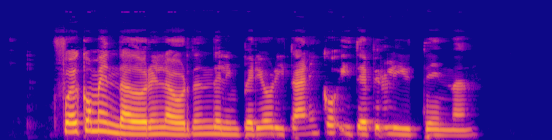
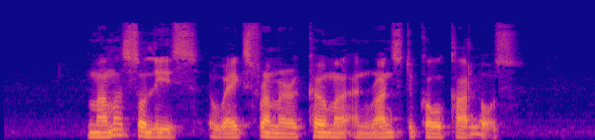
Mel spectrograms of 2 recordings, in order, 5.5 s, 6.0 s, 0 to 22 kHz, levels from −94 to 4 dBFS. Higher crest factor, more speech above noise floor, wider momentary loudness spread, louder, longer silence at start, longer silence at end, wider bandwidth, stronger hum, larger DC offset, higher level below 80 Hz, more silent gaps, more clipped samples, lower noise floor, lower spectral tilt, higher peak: about the same, 16 dB vs 18 dB; first, 73 dB vs 43 dB; first, 12 LU vs 9 LU; first, -17 LUFS vs -25 LUFS; second, 0.6 s vs 0.85 s; about the same, 0.8 s vs 0.85 s; second, 7.6 kHz vs 11.5 kHz; neither; neither; second, -66 dBFS vs -56 dBFS; neither; neither; first, -90 dBFS vs -67 dBFS; about the same, -6.5 dB/octave vs -6 dB/octave; first, -2 dBFS vs -6 dBFS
